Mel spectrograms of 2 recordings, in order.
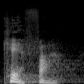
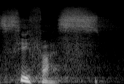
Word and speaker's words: Kepha: And there's only one term for rock in Aramaic, Kepha, or as some pronounce it, Cephas.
